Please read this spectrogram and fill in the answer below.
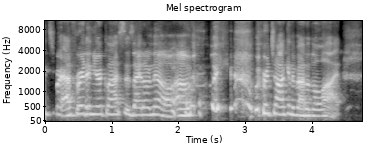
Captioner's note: laugh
